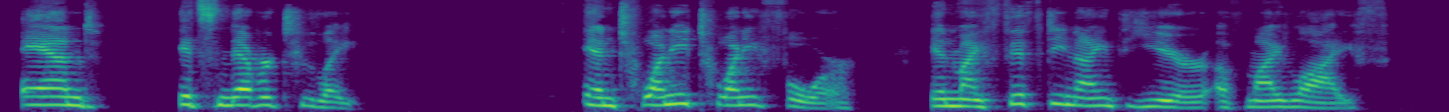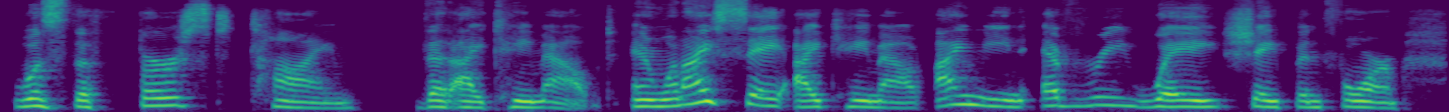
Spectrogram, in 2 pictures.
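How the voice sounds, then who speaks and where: Against a quiet background, a woman with an unremarkable speaking voice talks at medium pitch and a fairly slow pace, her intonation lively. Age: 50s. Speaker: psychologist and life coach podcast host. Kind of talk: round table podcast discussion. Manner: conversational with frequent fillers.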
